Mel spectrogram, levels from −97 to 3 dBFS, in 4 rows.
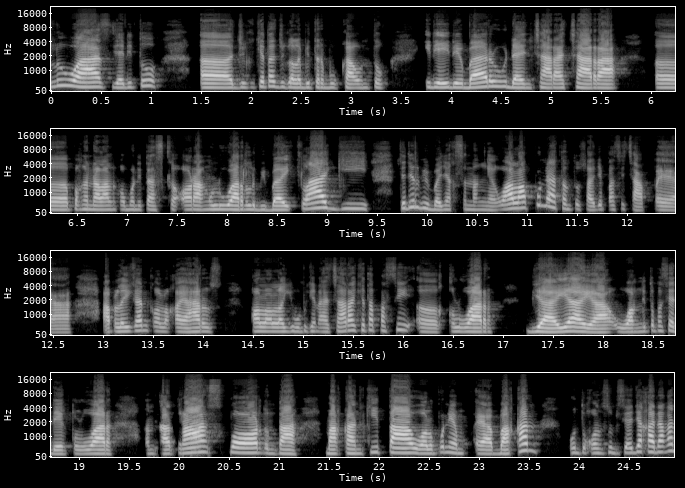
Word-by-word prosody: luas, 225 -5 +4
jadi 190 +1 -5
tuh, 260 -1 -7 0.4
eee, 185 -1 +5
juga 195 +1 -13
kita 235 +1 -2
juga 210 -3 -3
lebih 190 0 -5
terbuka 185 -1 -3
untuk 180 +1 -9 0.4
ide-ide 195 -1 -1
baru 225 +5 +3
dan 185 -3 -1
cara-cara, 180 -1 +2 0.4
eee, 185 -1 -1
pengenalan 185 -2 -1
komunitas 185 -1 -9
ke - - -10
orang 190 0 0
luar 195 -1 +1
lebih 190 -1 -8
baik 180 0 0
lagi. 230 -2 +1 0.2
Jadi 285 +5 -6
lebih 240 -7 -9
banyak 185 +1 -5
senangnya, 185 -3 -12
walaupun 260 - +1
ya 295 - +1
tentu 225 -5 -11
saja 185 0 -8
pasti 195 +1 -14
capek 165 -1 -6
ya. 155 0 -4 0.3
Apalagi 195 +3 -2
kan 230 +2 -2
kalau 200 -5 -8
kayak 185 0 +1
harus 190 0 -9 0.3
kalau 200 -1 0
lagi 190 0 -2
mau 195 - -9
bikin 200 -2 -10
acara 200 +6 -2
kita 250 +1 -8
pasti, 245 +1 -9
eee, 180 -6 -5
keluar 185 -1 +3 0.3
biaya 185 +1 +5
ya, 160 -1 +4
uang 175 +2 -3
itu 225 +3 -12
pasti 220 -1 -5
ada 175 -1 -3
yang - - -31
keluar, 180 0 +2 0.3
entah 185 0 0
transport, 225 0 +4
entah 185 -2 +2 0.2
makan 195 0 +1
kita, 230 -2 +5
walaupun 195 +5 -1
ya, 220 - -1
m 200 - -14
ya 185 -2 +3
bahkan 185 - +3 0.4
untuk 225 0 -10
konsumsi 215 0 -9
aja 225 +5 -2
kadang 260 0 +1
195 Hz, 170 wpm, -23 LUFS, 185-220 Hz, 0.4 s, eee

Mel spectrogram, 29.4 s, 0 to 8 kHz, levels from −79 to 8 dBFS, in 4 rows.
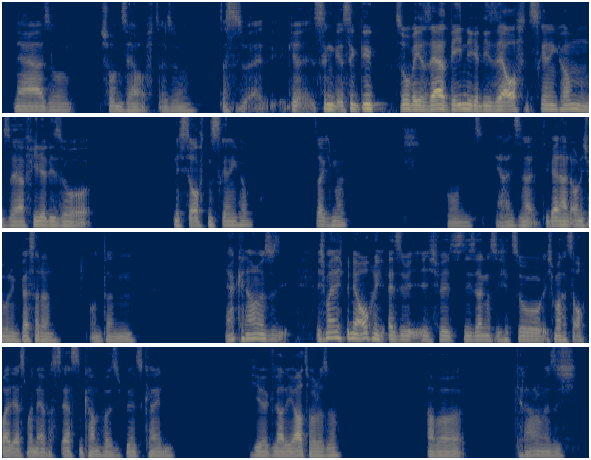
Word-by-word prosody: Na 95 - -2
ja, 95 0 +2
also 90 -1 -4 0.4
schon 95 -1 -3
sehr 85 0 -2
oft, - - -12
also 85 0 -7 0.3
das, 90 -7 -3
äh, - - -10 0.3
g - - -2
äh, - - -4
sind 120 -3 +4
es 100 -1 +1
sind 120 -3 +3
ge 125 +1 +7 0.2
so 125 0 +3
we 115 -1 +6
sehr 120 +1 +9
wenige, 115 -1 +5
die 105 0 +2
sehr 105 +1 +6
oft 115 0 +5
ins 115 - -2
Training 115 -1 +1
kommen 115 +1 +2
und 95 -4 -1
sehr 95 +2 -1
viele, 105 +3 +1
die 100 - +1
so 90 -1 -2 1.0
nicht 100 -4 0
so 95 - +2
oft 90 -4 0
ins 100 -3 +2
Training 100 0 -2
haben, 105 +1 -5 0.7
sage 100 -1 -3
ich - - -8
mal. 105 +1 -3 1.3
Und 85 -1 -7 0.3
ja, 80 +2 -7
die 90 - -4
sind 95 +3 -4
halt 130 +7 -5
die - - -6
werden 100 -1 +4
halt 100 -3 +2
auch 100 - 0
nicht 100 0 -1
unbedingt 95 -2 -1
besser 100 +1 0
dann. 90 -2 -3 0.4
Und 90 -3 -9
dann 90 -1 -4 1.1
Ja, 105 +3 -2
keine 125 -1 0
Ahnung. 130 +1 +3
Also, 110 -3 -1 0.4
ich 115 -1 -3
meine, 155 +1 +4
ich 135 - -2
bin 140 - +2
ja 130 - +7
auch 140 +2 +4
nicht 120 -5 +1
also, 110 -1 +1
ich 105 -3 -3
will 110 - +1
jetzt 105 0 -5
nicht 105 -1 -1
sagen, 105 +1 +1
dass 105 -1 -3
ich 100 - -6
jetzt 100 -2 -4
so 100 -2 0
ich - - -9
mache 105 -1 +2
jetzt 100 - -4
auch 95 0 -3
bald 95 -1 +2
erst 90 0 -2
mal 90 - -1
mein 85 0 -1
ers 85 - -7
ersten 95 -2 -1
Kampf. 95 +3 -3
Also, 85 -2 -4
ich 85 - -16
bin 90 - -3
jetzt 90 - -5
kein 90 -1 -4 0.9
hier 95 0 -2
Gladiator 90 +2 +2
oder 90 0 -1
so. 95 +2 -4 1.1
Aber 90 -2 -2 0.6
keine 90 0 -8
Ahnung. 100 0 -3
Also, 90 -1 -4
ich 85 -2 -7
95 Hz, 205 wpm, -33 LUFS, 90-110 Hz, 1.3 s, sehr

